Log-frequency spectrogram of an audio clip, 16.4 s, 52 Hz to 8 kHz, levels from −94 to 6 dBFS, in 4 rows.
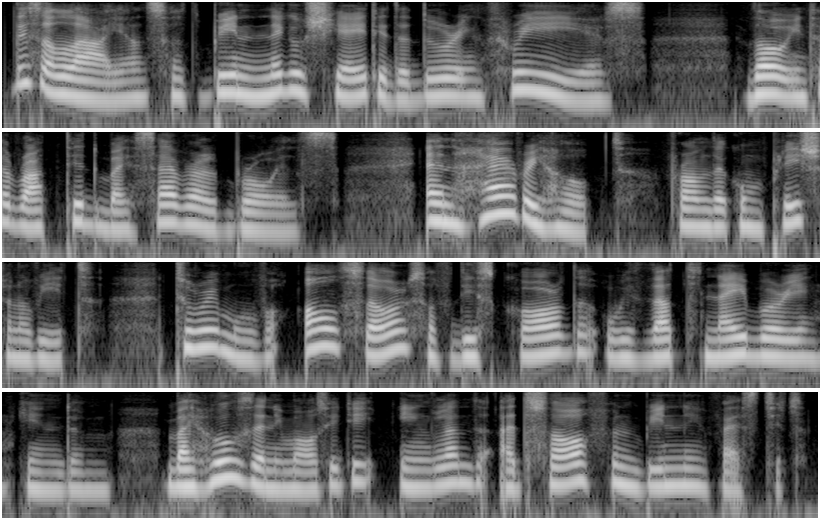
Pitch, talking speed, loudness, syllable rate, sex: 190 Hz, 145 wpm, -20 LUFS, 5.0 syllables/s, female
